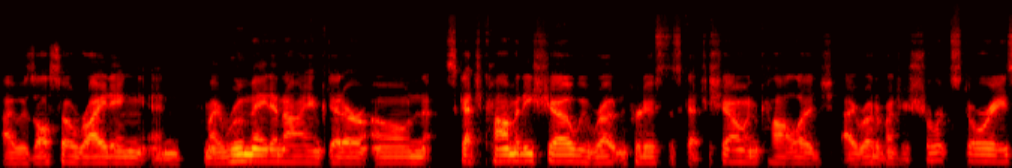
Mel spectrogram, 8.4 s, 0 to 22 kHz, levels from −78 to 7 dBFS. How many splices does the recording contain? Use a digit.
4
